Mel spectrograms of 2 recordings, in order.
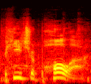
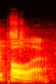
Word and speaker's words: Pietropola: And sorry, Mike, that's Mike Pietropola. That's how it's pronounced. Pietropola.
